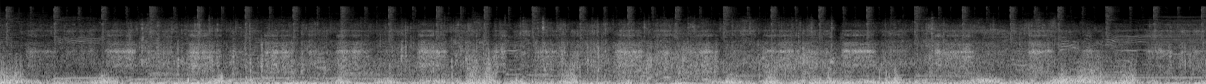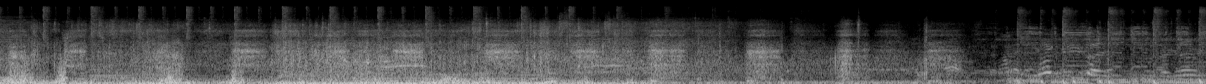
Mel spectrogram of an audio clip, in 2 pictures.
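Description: Enduro mountain bike ridden fast down a dirt forest trail, heard from a helmet camera: a continuous rumble of tyres with rattling of the chain and frame over roots and loose ground, under background music. Near the end the riding eases off and a crowd's voices come in.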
